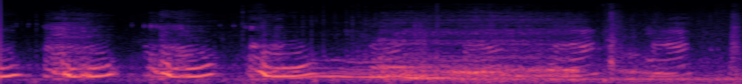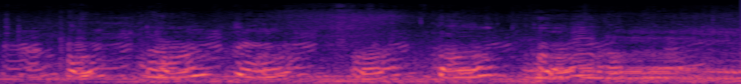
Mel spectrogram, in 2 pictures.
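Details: Close-range barking from sea lions in Nanaimo, BC: a few loud, separate honks, then a dense stretch of rapid, overlapping barks from multiple animals, with a constant low rumble of background noise.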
